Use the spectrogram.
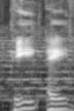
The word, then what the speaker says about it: Paducah: That's spelled P-A-D-U-C-A-H, Paducah, Kentucky 42002, USA.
